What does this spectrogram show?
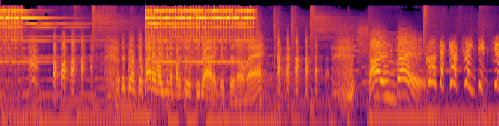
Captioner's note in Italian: risata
